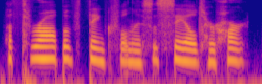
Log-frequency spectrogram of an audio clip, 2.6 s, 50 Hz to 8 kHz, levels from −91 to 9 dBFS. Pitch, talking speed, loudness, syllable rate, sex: 210 Hz, 160 wpm, -18 LUFS, 4.6 syllables/s, female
